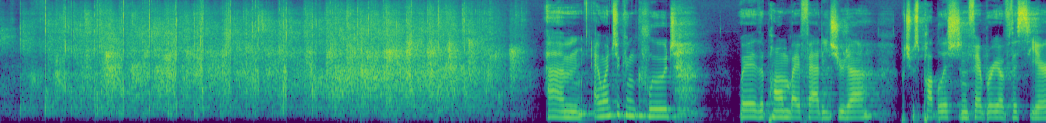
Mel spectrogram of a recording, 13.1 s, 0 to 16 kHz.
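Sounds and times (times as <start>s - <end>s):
audience applause: 0.0s - 6.6s.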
